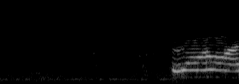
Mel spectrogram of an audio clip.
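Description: A high-pitched child's voice comes through a phone's speaker near the end, long-drawn and sing-song, after a quiet stretch with only a faint low hum.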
